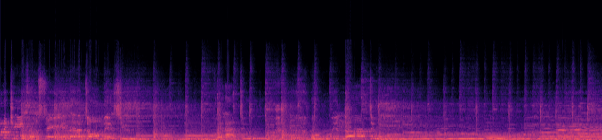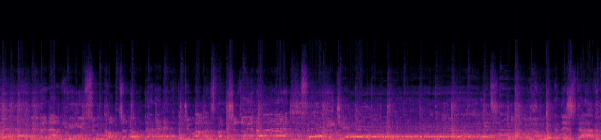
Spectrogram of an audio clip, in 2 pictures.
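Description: Rock band playing a song live with a man singing lead over electric guitars, bass, keyboards and drums, in a large hall.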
